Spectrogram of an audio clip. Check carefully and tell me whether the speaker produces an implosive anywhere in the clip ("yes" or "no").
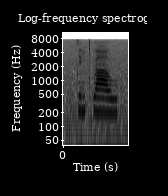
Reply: no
